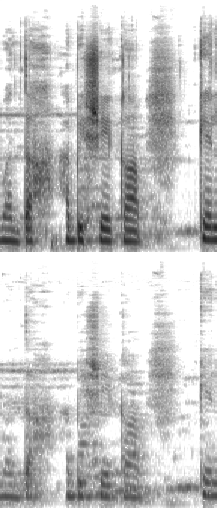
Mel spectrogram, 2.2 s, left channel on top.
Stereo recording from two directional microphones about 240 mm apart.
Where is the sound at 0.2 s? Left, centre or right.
Left.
